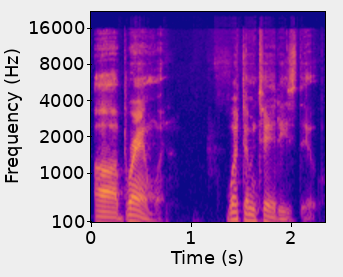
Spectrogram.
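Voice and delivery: low, smooth mock come-on; mock seduction. Imagined husband sweet-talks Branwen at the hotel, low mock seduction. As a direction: drop low like a lazy pickup line.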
